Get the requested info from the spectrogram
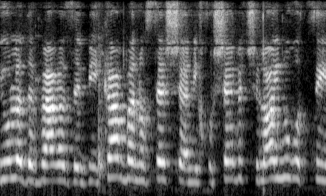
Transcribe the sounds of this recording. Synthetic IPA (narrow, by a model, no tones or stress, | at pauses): julad̪avaʁaze̞beikaʁbano̞se̞ʃeaniχo̞ʃe̞ve̞tʃelo̞ainuʁot͡si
